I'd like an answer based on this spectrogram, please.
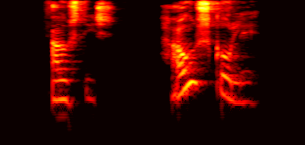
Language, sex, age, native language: Icelandic, male, 10, Icelandic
